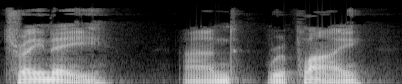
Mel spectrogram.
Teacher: On the other hand, words such as trainee and reply have stress on the second syllable, while the first is unstressed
